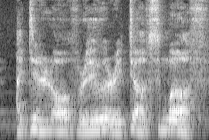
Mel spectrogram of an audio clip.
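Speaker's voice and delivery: put-on anime villain voice. Trying out a Dragon Ball Z impression for the others: Vegeta impression. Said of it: "I tried doing Vegeta".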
